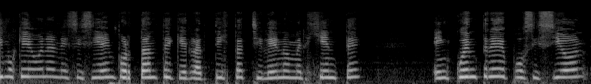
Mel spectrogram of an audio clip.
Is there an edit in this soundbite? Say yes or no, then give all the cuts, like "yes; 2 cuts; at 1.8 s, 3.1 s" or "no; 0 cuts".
no; 0 cuts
